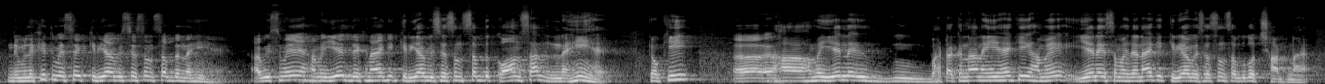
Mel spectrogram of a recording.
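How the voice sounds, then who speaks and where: Methodical Hindi grammar tutor, echoey room. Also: male voice, fairly high pitch. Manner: methodical, repeats answer options aloud. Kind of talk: exam question walkthrough.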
